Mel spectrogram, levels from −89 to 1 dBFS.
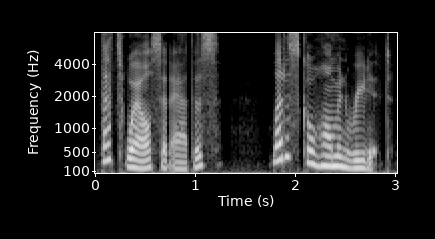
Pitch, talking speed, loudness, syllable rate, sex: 210 Hz, 220 wpm, -17 LUFS, 5.1 syllables/s, female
